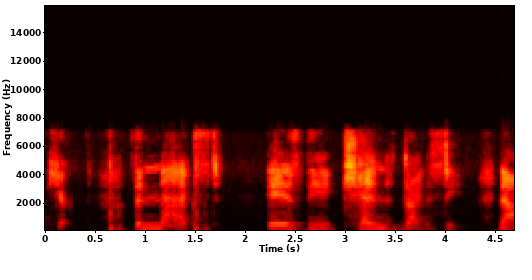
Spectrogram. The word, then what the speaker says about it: Qin: The next is the Qin dynasty. Now, I know it's pronounced, or it looks like it's got the Q there, but it is Qin.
